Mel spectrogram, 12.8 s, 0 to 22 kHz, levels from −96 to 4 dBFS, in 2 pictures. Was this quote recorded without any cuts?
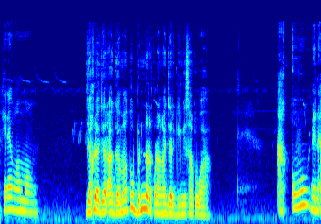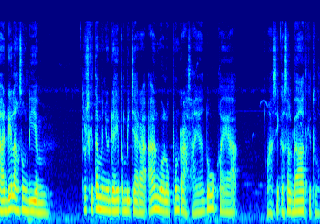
no; 3 cuts; at 1.9 s, 3.1 s, 3.8 s

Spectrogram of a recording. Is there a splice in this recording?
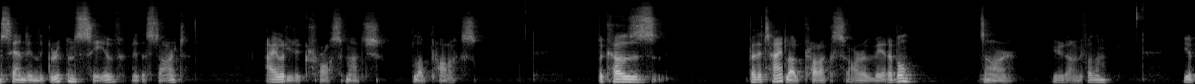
yes; 5 cuts; at 1.3 s, 2.8 s, 7.8 s, 9.8 s, 10.8 s

